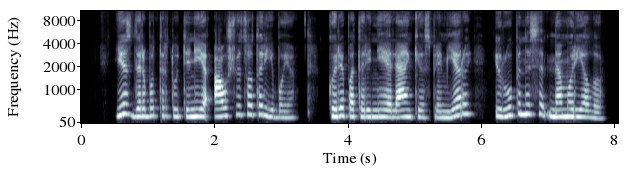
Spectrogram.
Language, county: Lithuanian, Alytus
